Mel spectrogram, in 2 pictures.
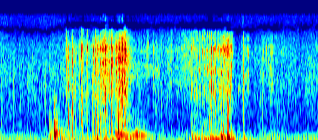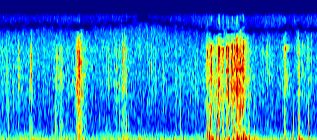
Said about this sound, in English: Hey, I thought I told you not to shuffle. Oh, shucks, I can't make them stay together, so then... Well, that's because you don't hold the deck right.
